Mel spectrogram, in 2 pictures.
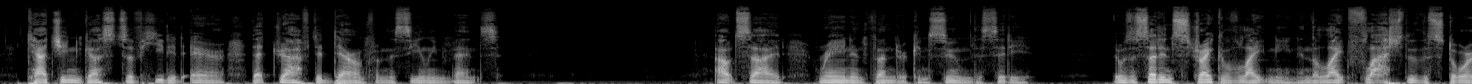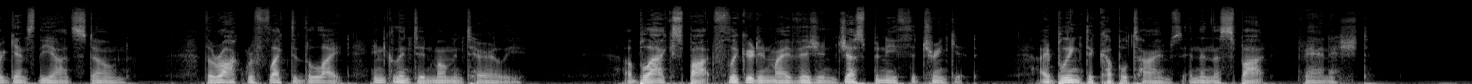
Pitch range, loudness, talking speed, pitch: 85-105 Hz, -22 LUFS, 135 wpm, 90 Hz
